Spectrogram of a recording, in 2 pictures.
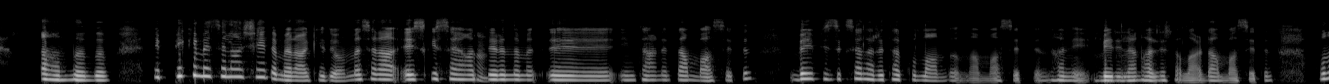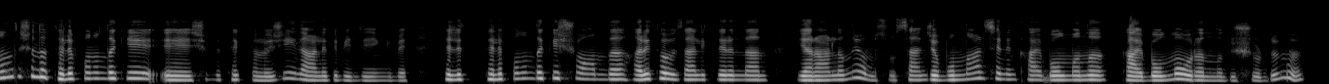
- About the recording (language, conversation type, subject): Turkish, podcast, Yolda kaybolduğun bir anı paylaşır mısın?
- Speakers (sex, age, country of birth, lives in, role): female, 35-39, Turkey, Greece, guest; female, 35-39, Turkey, Spain, host
- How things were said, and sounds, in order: none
